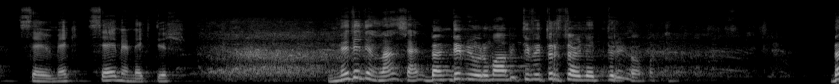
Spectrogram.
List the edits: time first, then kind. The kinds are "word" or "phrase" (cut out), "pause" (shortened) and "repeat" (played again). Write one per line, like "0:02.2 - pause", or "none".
none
